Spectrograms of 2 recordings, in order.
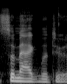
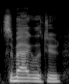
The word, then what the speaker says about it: semaglutide: supposed to have it sagud I think is actually how it's pronounced some magude uh there's all this like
